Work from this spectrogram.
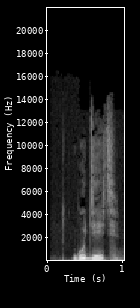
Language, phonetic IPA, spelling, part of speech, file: Russian, [ɡʊˈdʲetʲ], гудеть, verb, Ru-гудеть.ogg
- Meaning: 1. to buzz; to drone; to hoot, to honk 2. to party, revel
